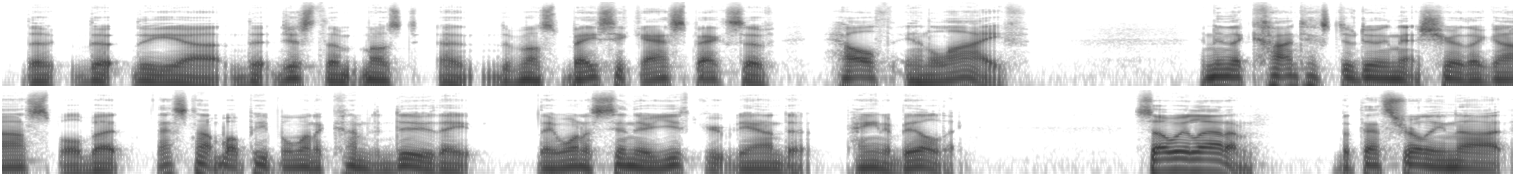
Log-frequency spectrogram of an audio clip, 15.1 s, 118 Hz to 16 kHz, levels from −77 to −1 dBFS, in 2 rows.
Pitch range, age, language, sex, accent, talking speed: 80-105 Hz, 50-69, English, male, American, 230 wpm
